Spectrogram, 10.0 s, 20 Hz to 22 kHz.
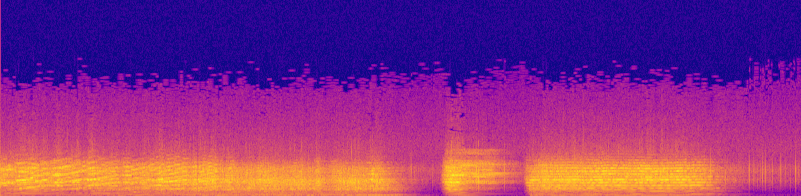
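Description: Orchestra from a 1943 radio broadcast recording playing the close of a number. The music thins out about halfway in, then comes a short loud chord and a longer held final chord that dies away shortly before the end.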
